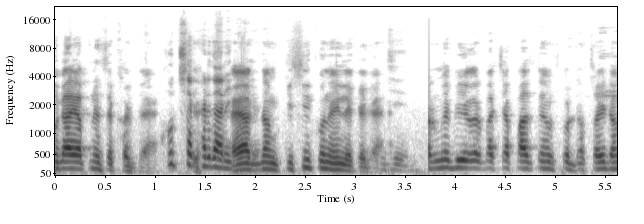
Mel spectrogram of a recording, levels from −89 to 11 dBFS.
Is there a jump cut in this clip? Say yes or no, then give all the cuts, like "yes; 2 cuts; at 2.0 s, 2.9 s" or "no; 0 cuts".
yes; 1 cut; at 3.8 s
